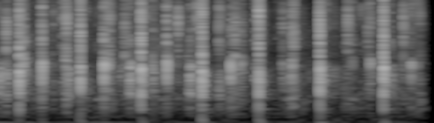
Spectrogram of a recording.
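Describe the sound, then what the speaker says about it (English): A small group claps in a Kentucky Senate agriculture committee hearing, a short, uneven round of sharp individual hand claps, fairly close and loud, with no talk over it. "Give them a round of applause for being here."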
